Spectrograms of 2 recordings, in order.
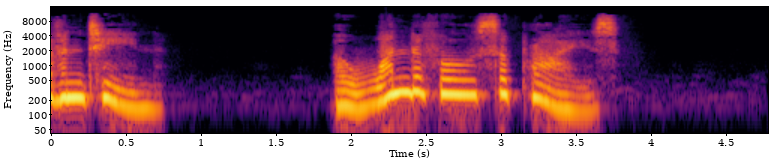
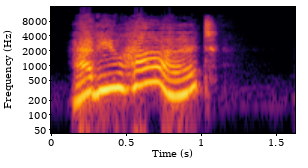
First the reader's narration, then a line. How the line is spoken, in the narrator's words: another mother called out to her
